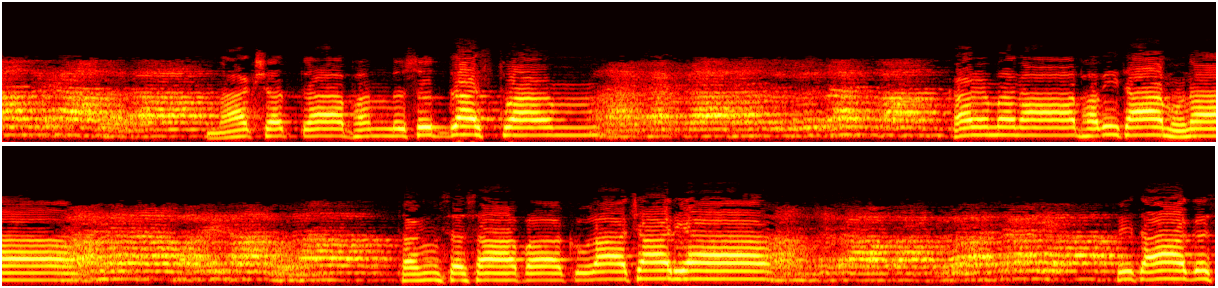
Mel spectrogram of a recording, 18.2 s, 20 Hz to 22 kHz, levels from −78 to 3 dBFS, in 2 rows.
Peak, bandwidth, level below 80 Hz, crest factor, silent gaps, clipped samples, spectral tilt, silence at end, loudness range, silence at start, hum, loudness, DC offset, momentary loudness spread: 0 dBFS; 5.4 kHz; -60 dBFS; 12 dB; none; under 0.1%; -8.5 dB/octave; 0 s; 6 LU; 0 s; none; -12 LUFS; 0.1%; 11 LU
